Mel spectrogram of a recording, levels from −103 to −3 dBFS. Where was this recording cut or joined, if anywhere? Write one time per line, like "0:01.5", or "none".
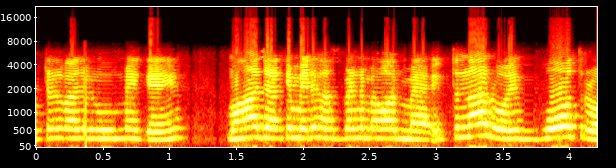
0:01.2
